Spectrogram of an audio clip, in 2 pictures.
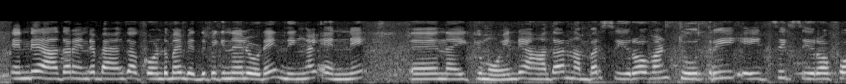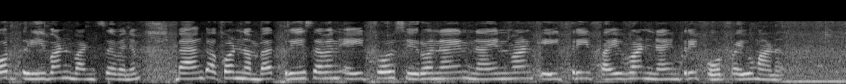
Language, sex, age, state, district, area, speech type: Malayalam, female, 30-45, Kerala, Kollam, rural, read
